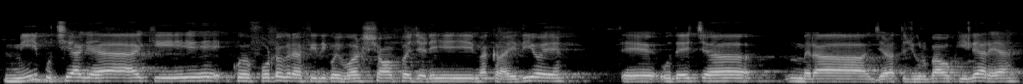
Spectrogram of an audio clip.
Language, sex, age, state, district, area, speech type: Dogri, male, 30-45, Jammu and Kashmir, Jammu, rural, spontaneous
